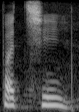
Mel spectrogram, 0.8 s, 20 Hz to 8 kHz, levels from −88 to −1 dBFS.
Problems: constant background noise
